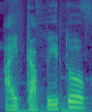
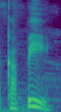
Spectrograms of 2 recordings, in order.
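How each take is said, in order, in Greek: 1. Λέγεται η πλήρης τυπική μορφή της φράσης. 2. Λέγεται μια συντομευμένη μορφή με αρχικό φωνήεν. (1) "το χαρακτηριστικό παράδειγμα" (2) "κεντρική Ιταλία, κάτω από την Αγκόνα, λένε"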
